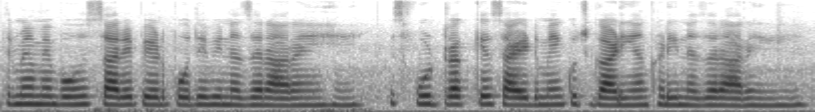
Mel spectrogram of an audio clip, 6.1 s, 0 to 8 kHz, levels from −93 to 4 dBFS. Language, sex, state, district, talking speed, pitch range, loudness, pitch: Hindi, female, Rajasthan, Nagaur, 255 wpm, 195-215 Hz, -21 LUFS, 205 Hz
